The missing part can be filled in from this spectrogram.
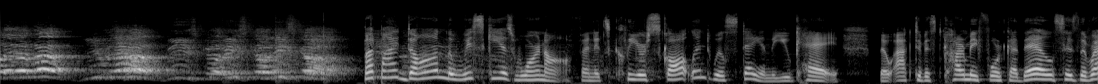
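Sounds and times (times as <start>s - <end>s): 
crowd of people in a bar cheering and shouting: 0.0s - 5.0s
speech: 3.6s - 10.9s.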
